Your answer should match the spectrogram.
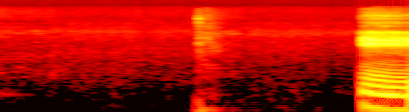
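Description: Near silence with one brief, faint click about a second in; a man's voice starts speaking near the end.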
